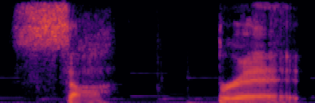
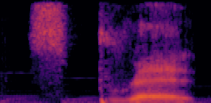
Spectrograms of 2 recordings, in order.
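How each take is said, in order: First: An extra vowel splits it into two syllables. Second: The s and p blend into one syllable. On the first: The speaker calls it wrong. "This is incorrect" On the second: The speaker calls it right. "We want to say that S P as one sound. Correct?"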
